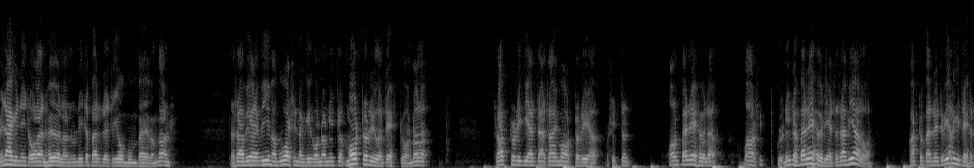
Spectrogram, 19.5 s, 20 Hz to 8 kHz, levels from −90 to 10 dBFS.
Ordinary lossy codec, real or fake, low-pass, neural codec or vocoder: none; fake; 7.2 kHz; vocoder, 22.05 kHz, 80 mel bands, WaveNeXt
